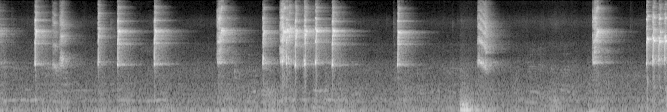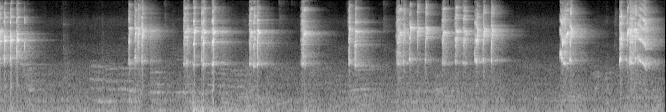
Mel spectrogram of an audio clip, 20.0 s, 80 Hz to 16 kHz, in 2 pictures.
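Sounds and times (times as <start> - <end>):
lovebirds chirping: 0.0 - 7.6, 8.8 - 10.8, 11.7 - 20.0.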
